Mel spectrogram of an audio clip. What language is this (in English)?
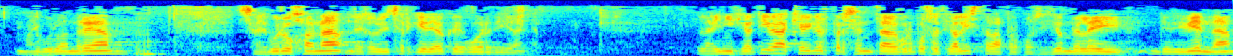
Spanish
